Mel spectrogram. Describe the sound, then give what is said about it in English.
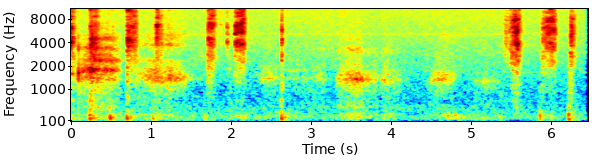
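A pen scratches on paper as a single word is written down. The faint strokes come in short, uneven bursts separated by quiet pauses, with no voices. “Yeah, I'm just going to write the word priority down. Hope that's okay.”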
